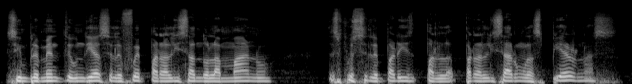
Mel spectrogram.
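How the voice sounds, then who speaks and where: A male pastor preaching a sermon, telling a story and building to loud, impassioned appeals. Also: on the high side, little pitch movement, normal speed. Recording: long hall reverb.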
